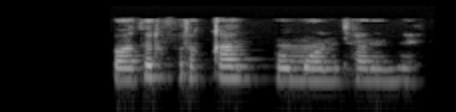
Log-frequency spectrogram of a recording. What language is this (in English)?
Uzbek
